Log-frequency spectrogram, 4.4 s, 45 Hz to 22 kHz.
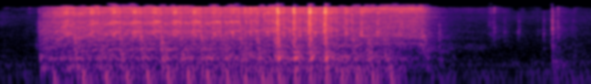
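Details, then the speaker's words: Honda CT70K1 bought at a swap meet, cranked with a drill at wide-open throttle with starting spray and fuel in the bowl: steady drill whir with faint engine chuffs that never catch; cranks but won't start, owner suspects low compression. "oh I felt like it was going to go it sounds like it's so close"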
